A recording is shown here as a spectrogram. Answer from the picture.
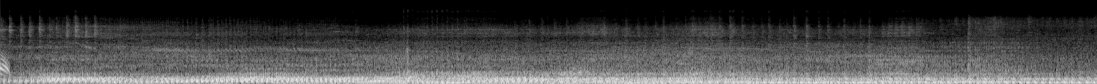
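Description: Dirt bike engine running steadily at low revs close to the microphone while the bike is ridden slowly.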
